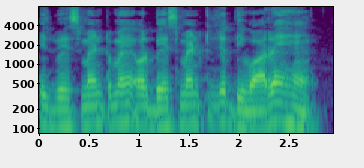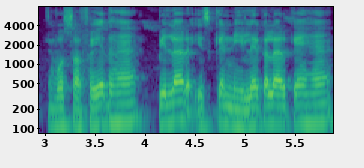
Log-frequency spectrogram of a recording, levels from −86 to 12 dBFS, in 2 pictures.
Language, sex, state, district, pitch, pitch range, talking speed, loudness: Hindi, male, Uttar Pradesh, Budaun, 115 Hz, 105-120 Hz, 185 wpm, -16 LUFS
